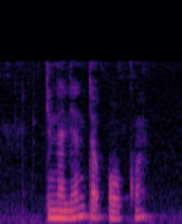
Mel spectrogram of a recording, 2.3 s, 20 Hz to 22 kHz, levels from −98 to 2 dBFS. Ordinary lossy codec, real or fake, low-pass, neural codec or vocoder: Opus, 64 kbps; real; 7.2 kHz; none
